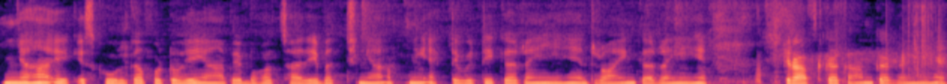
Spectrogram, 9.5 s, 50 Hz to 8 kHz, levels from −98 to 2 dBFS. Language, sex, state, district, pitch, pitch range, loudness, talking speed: Hindi, female, Bihar, Jahanabad, 235 Hz, 230-245 Hz, -22 LUFS, 185 wpm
